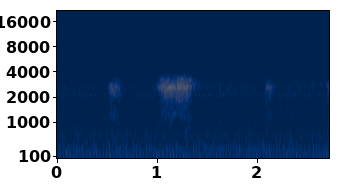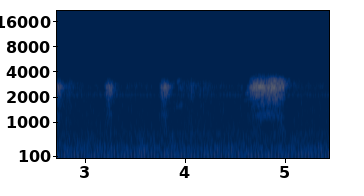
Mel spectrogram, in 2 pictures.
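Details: Bald eagles at the Fraser Point nest, live nature camera, 29 September 2022 at 18:56: thin, high chirps and squeaky chitters, two longer trilled calls, over a low steady hum.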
